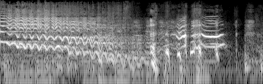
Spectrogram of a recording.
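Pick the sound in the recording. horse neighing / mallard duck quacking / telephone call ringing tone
horse neighing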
